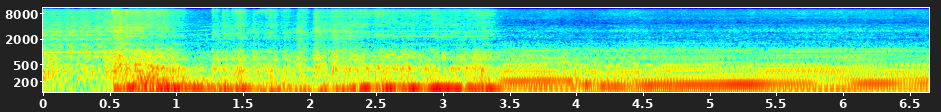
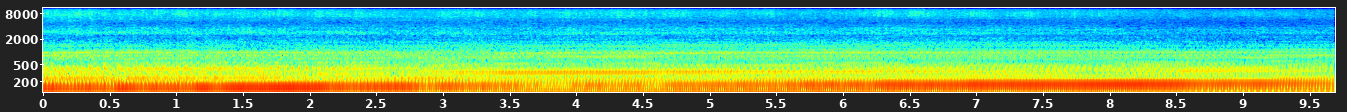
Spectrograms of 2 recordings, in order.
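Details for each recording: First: Turbo Corvette "Ruby" run on Ignite E90 ethanol blend, run number 2, fuel raised 30% for consumption, no timing change: deep strong V8 roar pulls hard and clean under load, revs fall away smoothly, no misfire; normal turbo engine pull, big gain. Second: Turbo 427 Corvette running moonshine on the dyno at about 6–7 psi with no boost controller: the full-throttle pull drones roughly and flattens out, bogging. Suspected fuel starvation from the single, unhappy-sounding pump; it fireballed at the end.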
